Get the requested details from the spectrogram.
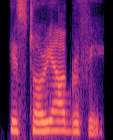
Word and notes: historiography: Indian

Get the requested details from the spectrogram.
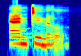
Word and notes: antinovel: Indian

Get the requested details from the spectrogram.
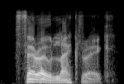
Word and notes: ferroelectric: British English

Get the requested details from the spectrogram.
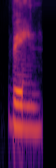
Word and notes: vein: Indian

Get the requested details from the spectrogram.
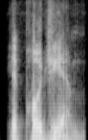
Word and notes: hypogeum: American English

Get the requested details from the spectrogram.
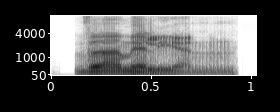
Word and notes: vermilion: British English

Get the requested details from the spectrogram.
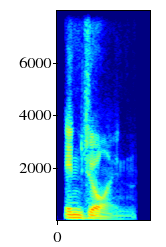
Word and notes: enjoin: British English

